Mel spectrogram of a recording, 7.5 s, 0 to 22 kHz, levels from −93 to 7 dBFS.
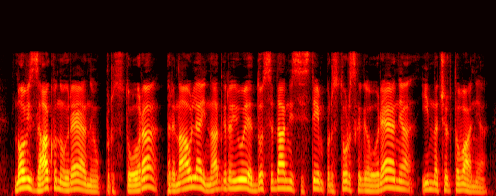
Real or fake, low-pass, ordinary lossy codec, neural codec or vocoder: real; 7.2 kHz; AAC, 64 kbps; none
